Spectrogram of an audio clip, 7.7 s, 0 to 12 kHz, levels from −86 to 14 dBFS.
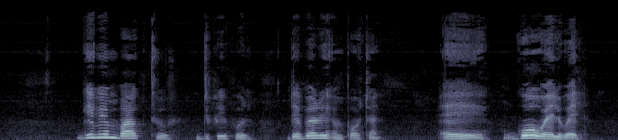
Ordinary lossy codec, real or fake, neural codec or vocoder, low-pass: AAC, 32 kbps; real; none; 10.8 kHz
